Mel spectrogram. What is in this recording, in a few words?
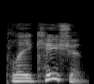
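"placation", British English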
